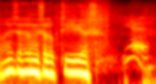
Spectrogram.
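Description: Dry leaves crunch underfoot.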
